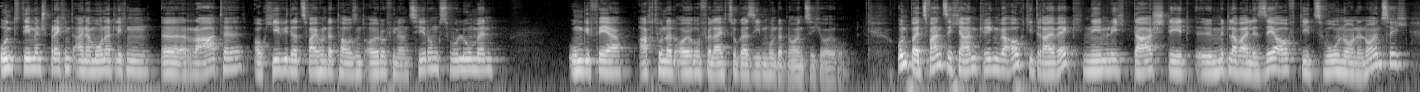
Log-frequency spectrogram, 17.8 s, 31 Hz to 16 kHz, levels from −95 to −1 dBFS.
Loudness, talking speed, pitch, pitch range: -22 LUFS, 130 wpm, 130 Hz, 120-145 Hz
